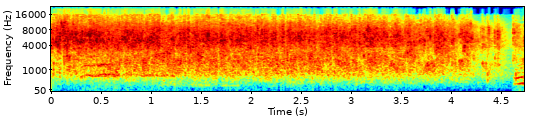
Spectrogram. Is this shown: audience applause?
yes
